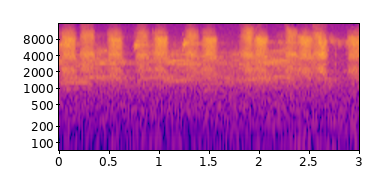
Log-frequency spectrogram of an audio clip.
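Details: Diamond firetail in Victoria, Australia, November 2014, giving loud rasping, nasal bursts in quick clusters of two or three, separated by short pauses, with a hissy, broad texture.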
